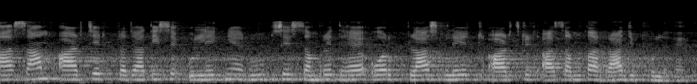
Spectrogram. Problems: constant background noise, echo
